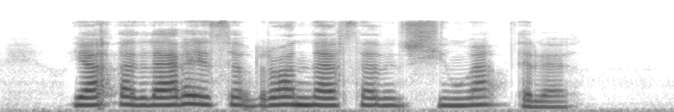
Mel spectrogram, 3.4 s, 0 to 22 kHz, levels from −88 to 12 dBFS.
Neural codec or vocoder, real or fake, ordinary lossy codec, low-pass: autoencoder, 22.05 kHz, a latent of 192 numbers a frame, VITS, trained on many speakers; fake; Opus, 64 kbps; 9.9 kHz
